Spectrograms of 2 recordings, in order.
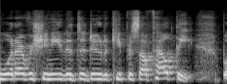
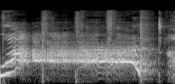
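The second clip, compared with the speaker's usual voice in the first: shocked shout. Real, not acted. Shocked by a viewer's news.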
